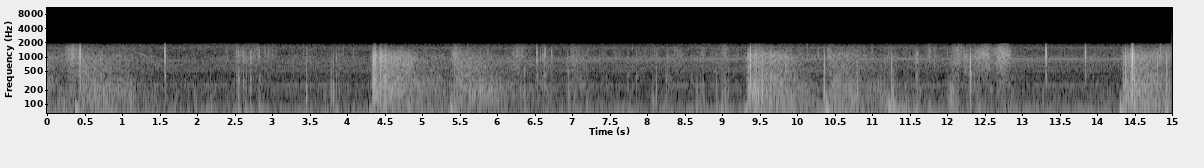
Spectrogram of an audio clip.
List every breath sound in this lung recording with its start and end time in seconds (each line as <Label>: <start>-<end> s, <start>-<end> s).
Inhalation: 0.00-1.22 s, 4.27-5.41 s, 9.34-10.34 s
Exhalation: 5.41-6.41 s, 10.34-11.31 s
